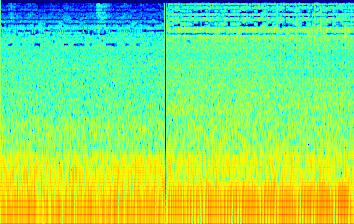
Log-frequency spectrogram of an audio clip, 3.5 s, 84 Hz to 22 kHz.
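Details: VW 3.2 VR6 on a road test after timing chain replacement: smooth, even engine drone under road load with a clean pitch step midway, no knocks, rattles or whine; the engine sounds healthy.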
